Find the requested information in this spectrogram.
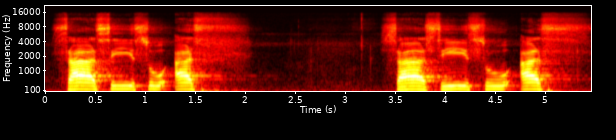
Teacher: makhrajnya torful lisan ma'a ma fauqa as-sanaya as-sufla, di atas dari gigi seri yang bawah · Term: makhraj sin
